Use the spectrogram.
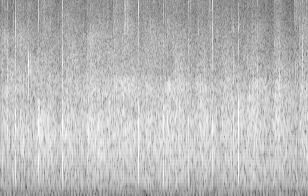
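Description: Audience applause at a conference session, a short burst of scattered, fairly sparse clapping with distinct individual claps standing out, moderately close and fading slightly.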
